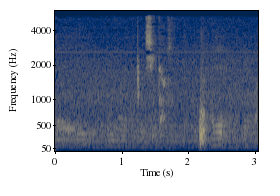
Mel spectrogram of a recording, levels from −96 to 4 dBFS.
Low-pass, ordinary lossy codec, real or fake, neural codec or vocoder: 5.4 kHz; MP3, 32 kbps; real; none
